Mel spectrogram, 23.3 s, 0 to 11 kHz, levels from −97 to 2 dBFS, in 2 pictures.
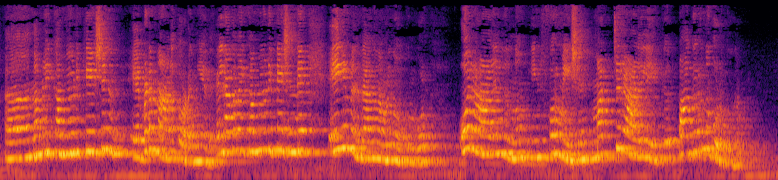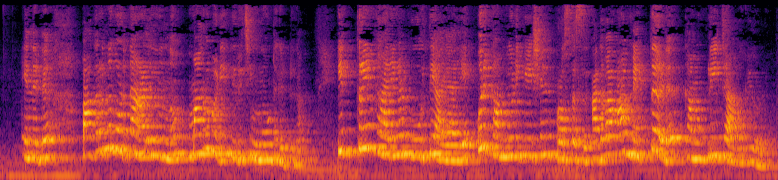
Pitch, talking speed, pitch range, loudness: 330 Hz, 95 wpm, 285-380 Hz, -16 LUFS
